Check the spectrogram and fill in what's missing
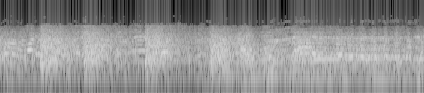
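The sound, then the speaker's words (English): Gunfire in a shootout between a posse firing from a stagecoach and outlaws returning fire: several loud, sharp shots crack out in quick, irregular succession, each ringing briefly, with shouting voices mixed in underneath. “First, they tried to return the fire of the posse.”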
